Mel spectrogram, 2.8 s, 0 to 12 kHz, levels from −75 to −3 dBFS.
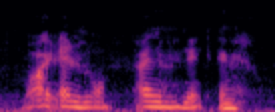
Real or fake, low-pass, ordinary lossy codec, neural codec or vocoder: fake; 9.9 kHz; MP3, 32 kbps; autoencoder, 22.05 kHz, a latent of 192 numbers a frame, VITS, trained on many speakers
